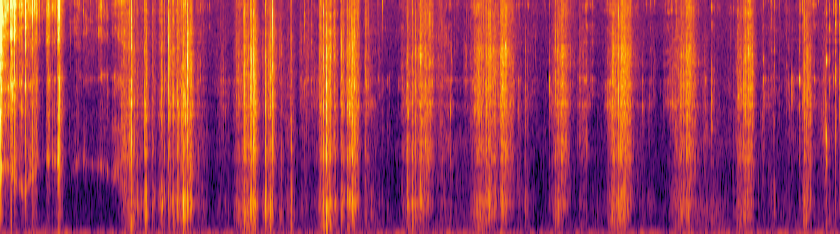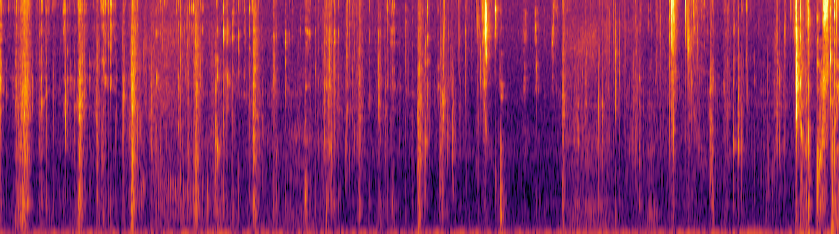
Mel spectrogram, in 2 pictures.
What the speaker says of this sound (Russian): Вкусные чипсики, когда жуешь, такие обычные, немножко пряные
